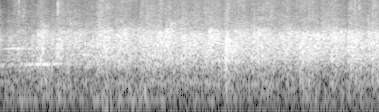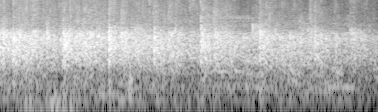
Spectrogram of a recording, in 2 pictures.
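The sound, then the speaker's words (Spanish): An audience applauds God steadily, a dense sustained clapping that stays loud and even for several seconds before easing slightly at the end, with no speech over it. “¿Cuánto da un aplauso a su Dios?”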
